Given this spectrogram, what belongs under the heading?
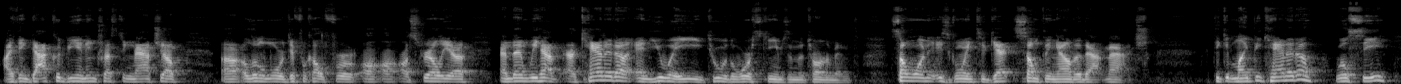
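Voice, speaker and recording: This is a solo cricket preview from a podcast host whose first language is Tamil, talking it through conversationally as he thinks. He has a mid-range, sharp-toned voice and goes a little fast.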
